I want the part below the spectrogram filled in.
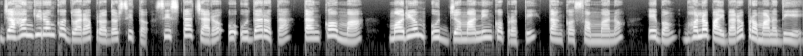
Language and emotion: Odia, neutral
